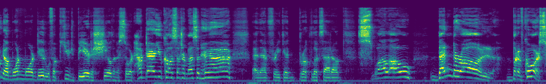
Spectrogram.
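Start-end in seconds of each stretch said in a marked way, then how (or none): 2.7-4.6 high, mock-outraged challenge; hammed-up affronted cry; indignant guard. 7.1-9.9 high, very slow, stretched move name; hammed-up slow battle cry; attack call. Brook calls his attack.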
